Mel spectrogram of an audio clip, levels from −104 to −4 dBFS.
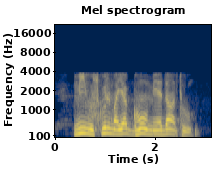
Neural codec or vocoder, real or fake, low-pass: vocoder, 24 kHz, 100 mel bands, Vocos; fake; 3.6 kHz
